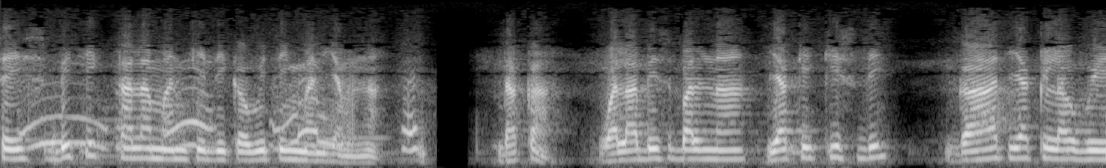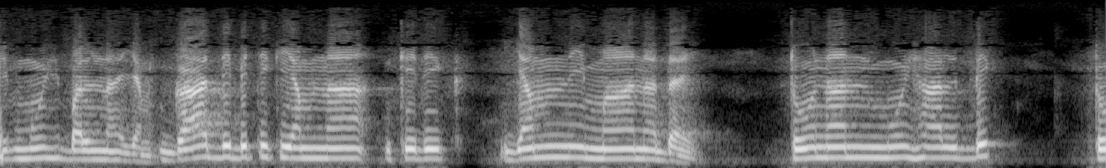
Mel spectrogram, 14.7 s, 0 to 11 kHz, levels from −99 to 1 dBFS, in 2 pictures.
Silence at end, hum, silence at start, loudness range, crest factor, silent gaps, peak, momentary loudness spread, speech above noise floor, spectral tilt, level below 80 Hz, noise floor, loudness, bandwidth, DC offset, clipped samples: 0 s; none; 0 s; 2 LU; 14 dB; none; -4 dBFS; 9 LU; 42 dB; -7 dB/octave; -64 dBFS; -60 dBFS; -18 LUFS; 7.4 kHz; under 0.1%; under 0.1%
